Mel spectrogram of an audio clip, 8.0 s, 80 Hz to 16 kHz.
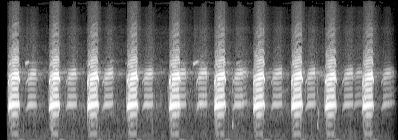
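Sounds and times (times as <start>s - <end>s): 
tree frogs honking: 0.2s - 7.9s.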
